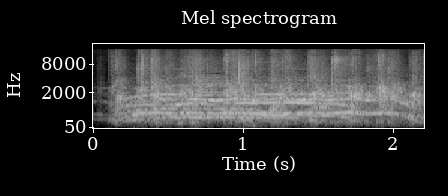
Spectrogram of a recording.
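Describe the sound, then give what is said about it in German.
A packed audience of about 270 people crammed into a very small cinema at the CO Pop Convention applauds and cheers, dense clapping mixed with sustained whoops and shouting voices, staying loud and steady throughout after a quick swell at the start. “Ja, so klingt das, wenn 270 Leute in so ein ganz kleines Kino gepfercht werden.”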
